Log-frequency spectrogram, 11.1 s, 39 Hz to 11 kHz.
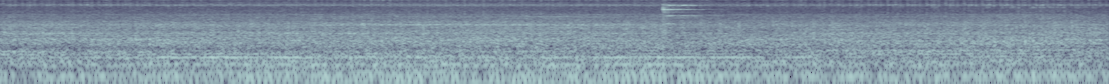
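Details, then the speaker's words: BMW E65 735i V8 on first start after an engine swap, running with no exhaust fitted: loud, raw, even, steady idle without knocks or stumbles; a vacuum leak was heard on starting. "it's working freaking perfect everything is okay"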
